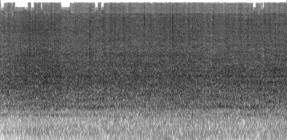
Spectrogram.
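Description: A Hornby Dublo model train runs round its track, giving a steady, hissing, whirring rush of motor and wheel noise that stays constant and close throughout.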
